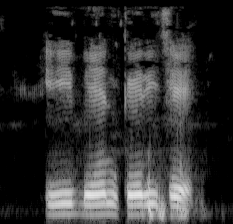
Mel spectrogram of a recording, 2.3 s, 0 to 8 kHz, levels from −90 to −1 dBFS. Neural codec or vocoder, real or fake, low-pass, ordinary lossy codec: none; real; 7.2 kHz; MP3, 48 kbps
